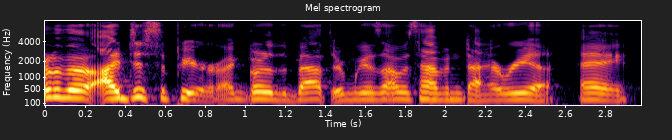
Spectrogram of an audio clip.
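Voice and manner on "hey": ordinary delivery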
